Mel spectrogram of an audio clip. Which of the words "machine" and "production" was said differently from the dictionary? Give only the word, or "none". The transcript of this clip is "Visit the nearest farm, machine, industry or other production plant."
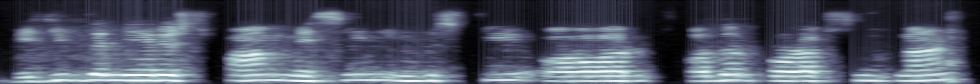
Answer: machine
